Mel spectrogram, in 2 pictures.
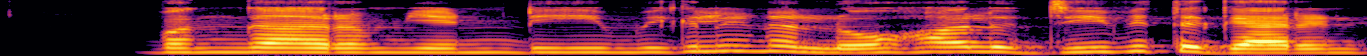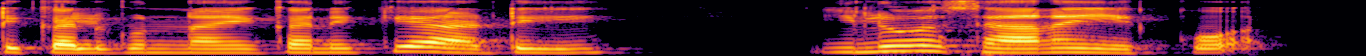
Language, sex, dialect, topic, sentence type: Telugu, female, Southern, banking, statement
